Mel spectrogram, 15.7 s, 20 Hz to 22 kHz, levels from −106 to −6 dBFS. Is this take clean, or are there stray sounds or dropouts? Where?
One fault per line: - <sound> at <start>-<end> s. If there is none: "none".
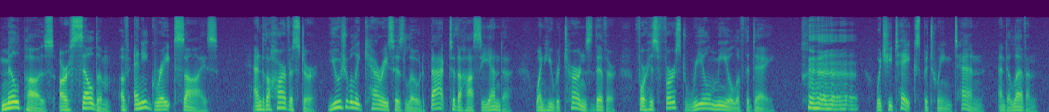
- laugh at 12.0-12.9 s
